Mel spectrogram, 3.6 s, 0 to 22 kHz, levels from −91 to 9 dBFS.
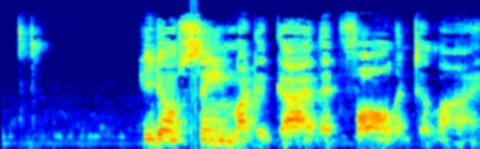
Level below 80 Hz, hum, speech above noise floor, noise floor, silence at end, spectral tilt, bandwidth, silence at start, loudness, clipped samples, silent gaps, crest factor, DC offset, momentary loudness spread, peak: -62 dBFS; none; 43 dB; -58 dBFS; 0 s; -1 dB/octave; 16 kHz; 0.15 s; -15 LUFS; under 0.1%; none; 18 dB; under 0.1%; 22 LU; 0 dBFS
